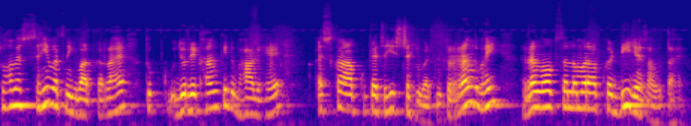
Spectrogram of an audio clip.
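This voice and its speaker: A man's voice: sits high, lively intonation, normal speed. A man teaching an exam-prep spelling lesson, checking often that his students follow. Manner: repeated checking questions to students. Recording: dull lo-fi audio.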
